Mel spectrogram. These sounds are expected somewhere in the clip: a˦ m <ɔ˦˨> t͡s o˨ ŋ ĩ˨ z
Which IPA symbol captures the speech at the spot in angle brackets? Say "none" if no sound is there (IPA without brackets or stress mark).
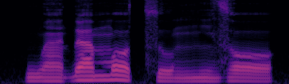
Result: ɔ˦˨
